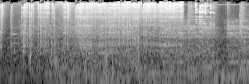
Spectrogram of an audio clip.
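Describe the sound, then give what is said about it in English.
Welding a gimbal mount onto heavy metal discs during a team build. A dense, harsh crackling buzz runs loud and continuous, with rattling metallic clatter layered through it. “You want to do some welding? I would love to do some welding.”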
